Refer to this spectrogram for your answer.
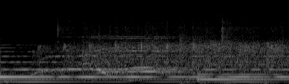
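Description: An audience claps steadily for a few seconds, a dense patter of hands blended with sustained keyboard chords holding underneath, with no one speaking.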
